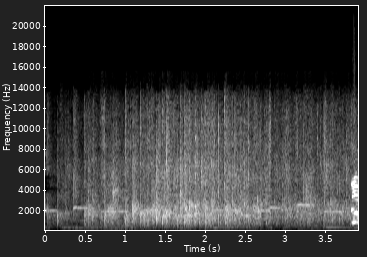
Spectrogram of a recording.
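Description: Crowd at a school closing ceremony applauds award-winning students, a continuous wash of clapping that swells and stays steady under a soft sustained music bed.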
